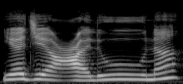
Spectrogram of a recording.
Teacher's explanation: آپ جیم دیکھ رہے ہیں حرف قلقلہ میں سے ہے، اس پہ بھی ہم قلقلہ کریں گے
